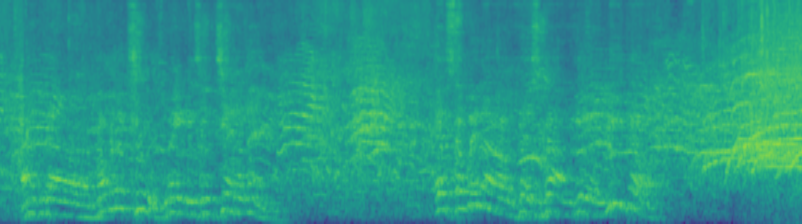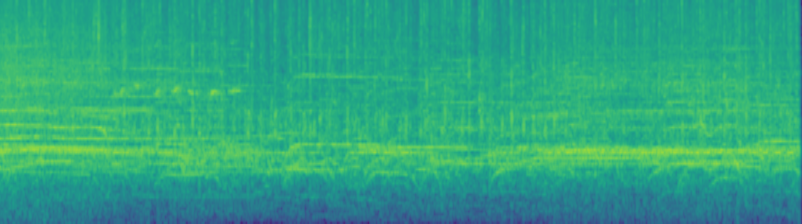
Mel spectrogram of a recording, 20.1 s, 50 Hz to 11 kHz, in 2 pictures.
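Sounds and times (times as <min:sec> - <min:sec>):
audience cheering and screaming: 0:07.5 - 0:20.0.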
